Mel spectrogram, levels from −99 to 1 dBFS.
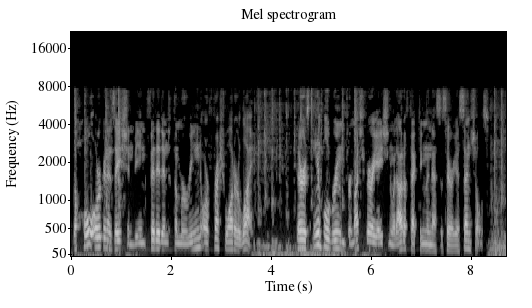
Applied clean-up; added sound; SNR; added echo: classical method spectral subtraction.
